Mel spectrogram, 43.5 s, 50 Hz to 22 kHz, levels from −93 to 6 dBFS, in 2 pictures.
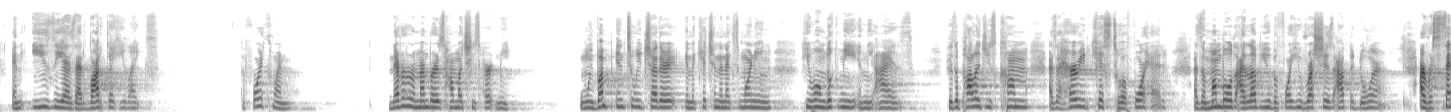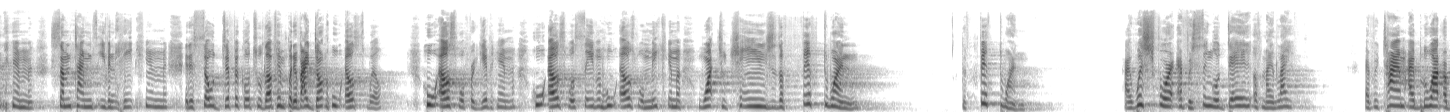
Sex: female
